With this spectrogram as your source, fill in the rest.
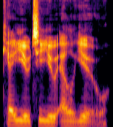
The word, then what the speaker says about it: Cthulhu: In fact, the hierarchy of the gods is completely ignored, and Cthulhu, which is spelled Cthulhu, Kutulu, comes up over and over and over again.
